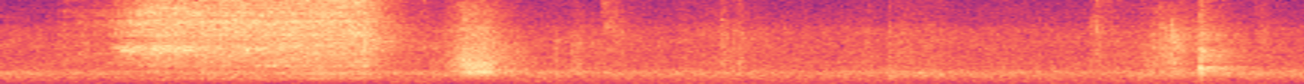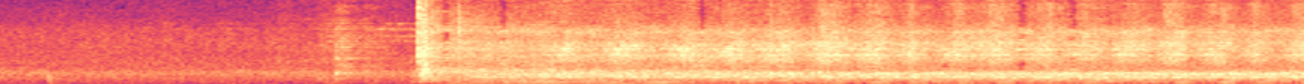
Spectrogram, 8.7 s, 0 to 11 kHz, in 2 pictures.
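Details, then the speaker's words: 1973 Ford Mustang Mach 1, 351 Cleveland, reassembled after months; cranking about 3.5 turns a second with no fire despite sprayed fuel, then a louder whir. Owner suspects no voltage to coil; unconfirmed. "We don't have any fire. Let me see if I got voltage to the coil."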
